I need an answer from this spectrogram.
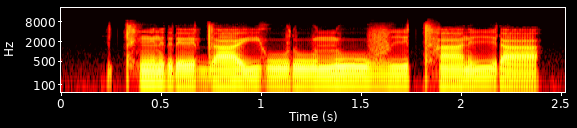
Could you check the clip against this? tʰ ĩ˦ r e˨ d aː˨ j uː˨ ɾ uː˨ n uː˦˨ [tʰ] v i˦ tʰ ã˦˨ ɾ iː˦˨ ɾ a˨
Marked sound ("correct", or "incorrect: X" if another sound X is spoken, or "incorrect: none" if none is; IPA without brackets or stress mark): incorrect: none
